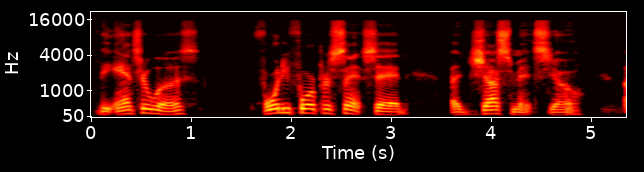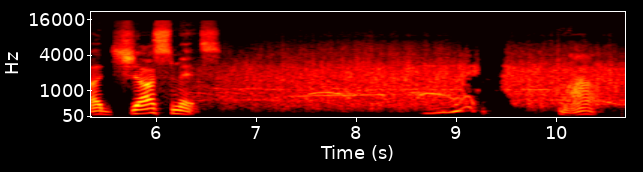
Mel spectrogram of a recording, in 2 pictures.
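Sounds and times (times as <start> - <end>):
speech: 0.1 - 6.9, 8.7 - 10.6
crowd clapping: 6.4 - 10.6
short rising voice or whoop: 7.3 - 9.3.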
